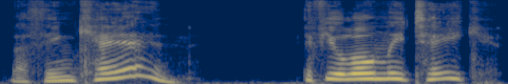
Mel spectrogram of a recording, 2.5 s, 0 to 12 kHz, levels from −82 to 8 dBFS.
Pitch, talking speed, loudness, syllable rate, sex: 200 Hz, 140 wpm, -17 LUFS, 4.8 syllables/s, male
